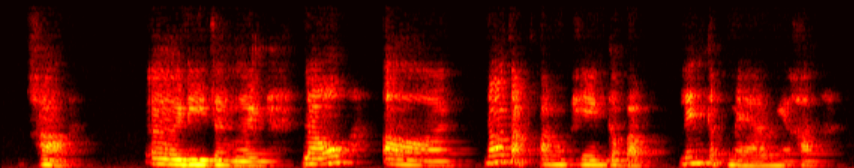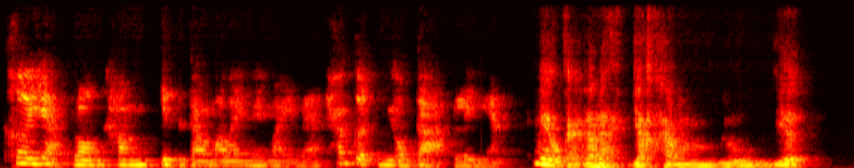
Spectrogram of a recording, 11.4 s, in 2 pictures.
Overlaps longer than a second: none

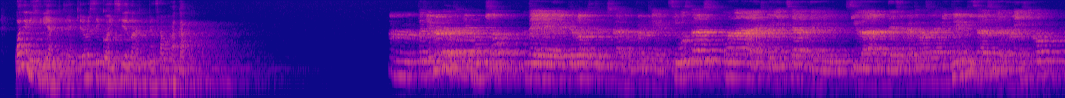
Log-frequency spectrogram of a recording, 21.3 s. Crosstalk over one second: none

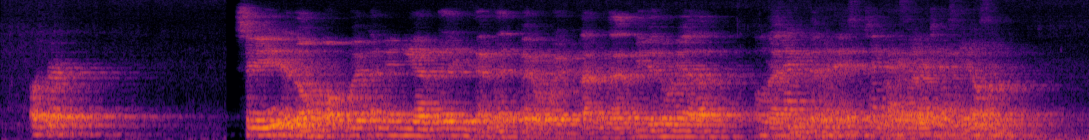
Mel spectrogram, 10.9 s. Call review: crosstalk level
present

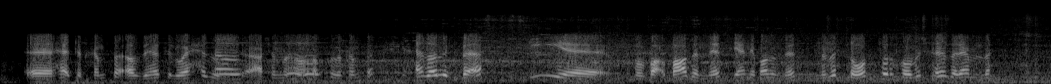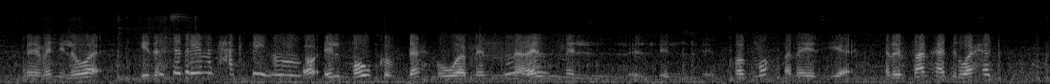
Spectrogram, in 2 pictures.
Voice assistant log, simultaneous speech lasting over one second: none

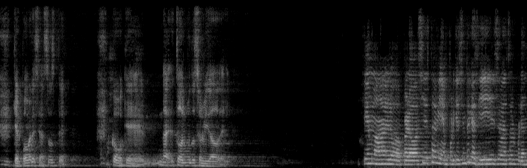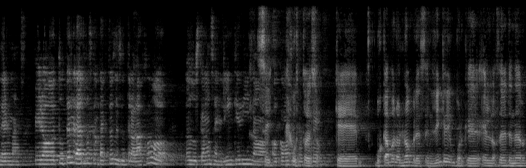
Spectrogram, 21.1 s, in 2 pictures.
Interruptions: present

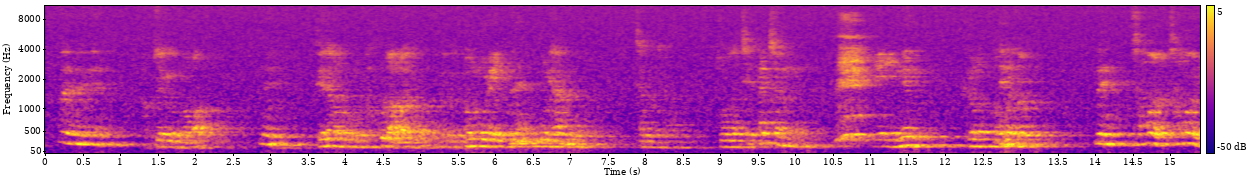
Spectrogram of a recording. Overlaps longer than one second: none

